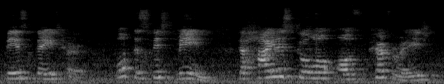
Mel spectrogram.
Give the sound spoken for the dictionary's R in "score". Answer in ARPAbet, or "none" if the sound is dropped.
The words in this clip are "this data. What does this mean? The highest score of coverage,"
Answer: L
